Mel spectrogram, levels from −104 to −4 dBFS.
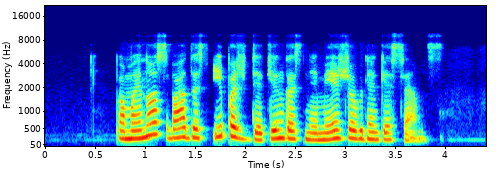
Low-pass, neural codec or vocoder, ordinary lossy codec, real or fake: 7.2 kHz; none; Opus, 24 kbps; real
